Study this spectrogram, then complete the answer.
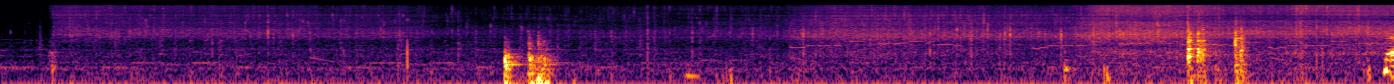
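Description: Onions fry in hot oil with a continuous crackling sizzle that grows louder over time, joined by occasional sharp clanks and scrapes from a utensil stirring them in the pan.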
